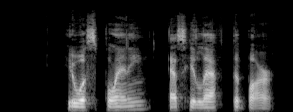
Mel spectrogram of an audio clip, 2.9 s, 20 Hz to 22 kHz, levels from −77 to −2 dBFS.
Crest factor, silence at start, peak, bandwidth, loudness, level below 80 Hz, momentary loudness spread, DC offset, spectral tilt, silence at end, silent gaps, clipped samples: 20 dB; 0.7 s; 0 dBFS; 13.5 kHz; -19 LUFS; -64 dBFS; 9 LU; under 0.1%; -2.5 dB/octave; 0.25 s; none; under 0.1%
